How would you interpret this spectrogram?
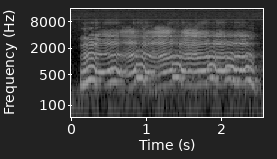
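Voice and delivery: high, slow, laughing strained squeak; frying egg's voice. Pretend. The egg in the pan complains it's too hot.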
